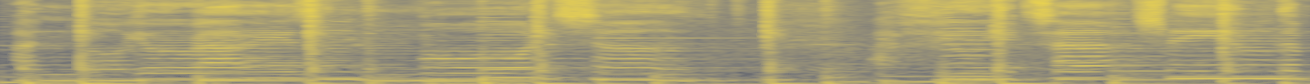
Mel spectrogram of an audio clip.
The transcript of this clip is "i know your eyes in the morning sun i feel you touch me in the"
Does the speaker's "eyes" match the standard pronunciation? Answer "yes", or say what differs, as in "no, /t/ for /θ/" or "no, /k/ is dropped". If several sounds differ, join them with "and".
yes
